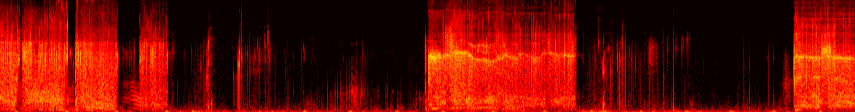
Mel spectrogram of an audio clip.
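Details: Loud gurgling and rumbling bowel sounds from an empty stomach after not eating for a day; ordinary hunger stomach growling (borborygmi).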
